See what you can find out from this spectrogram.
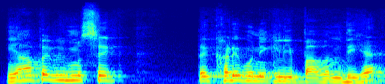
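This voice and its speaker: A man's voice: fairly high pitch, normal speed, mellow. A man giving an informal exam lesson, explaining conversationally with frequent check-in tags. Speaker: teacher for police exam coaching.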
